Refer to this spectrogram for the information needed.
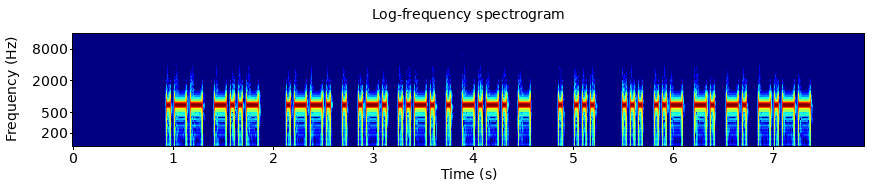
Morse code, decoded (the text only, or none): WX PERFECT ES SUNNY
